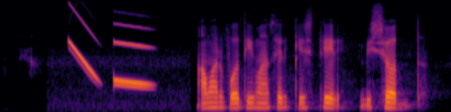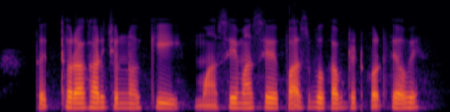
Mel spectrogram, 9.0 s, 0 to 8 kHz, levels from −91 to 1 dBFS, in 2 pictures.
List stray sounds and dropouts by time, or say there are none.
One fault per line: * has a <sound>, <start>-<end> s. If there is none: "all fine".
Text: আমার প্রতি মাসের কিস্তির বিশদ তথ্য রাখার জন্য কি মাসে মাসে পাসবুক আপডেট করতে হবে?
* has a chirp, 0.7-1.6 s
